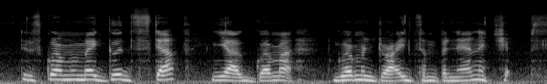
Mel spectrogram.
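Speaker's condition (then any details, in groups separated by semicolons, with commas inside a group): Cerebral palsy; cannot walk, crawls to get around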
